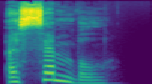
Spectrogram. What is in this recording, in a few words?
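"assemble" British English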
